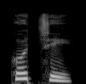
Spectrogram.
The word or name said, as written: ಗೊಚ್ಚೆ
